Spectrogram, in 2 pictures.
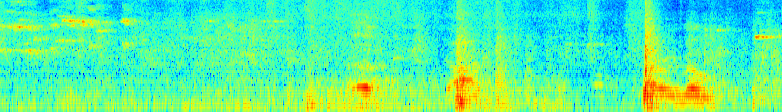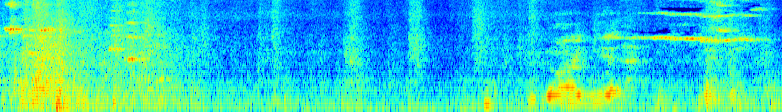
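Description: Cardboard boxes thump and scrape as they are moved.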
